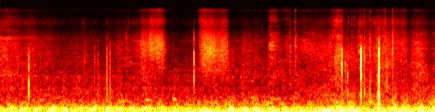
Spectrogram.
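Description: Passenger train running at speed, heard from inside the coach: a steady low rumble with a few light clicks and rattles.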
